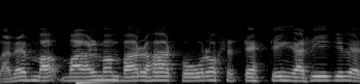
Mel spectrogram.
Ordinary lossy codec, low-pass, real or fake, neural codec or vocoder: none; none; real; none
